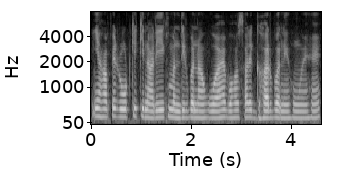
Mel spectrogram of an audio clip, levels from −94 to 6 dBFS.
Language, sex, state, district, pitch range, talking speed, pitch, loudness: Hindi, female, Uttar Pradesh, Lalitpur, 185-205 Hz, 210 wpm, 190 Hz, -20 LUFS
